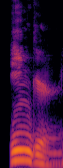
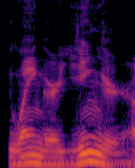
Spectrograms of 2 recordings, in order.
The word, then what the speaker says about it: Inger: Inger, that's how they're pronouncing the last name for the reliever, not Jinger.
